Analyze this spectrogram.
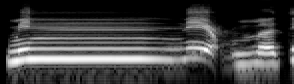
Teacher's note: نون ساکن کے بعد نون مشدد آ گیا، دونوں میں ادغام ہو جائے گا، ٹھیک ہے؟ مل جائیں گے دونوں نون.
